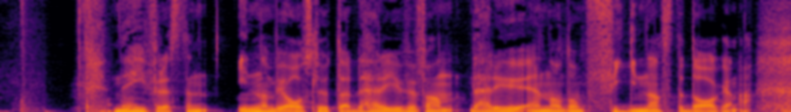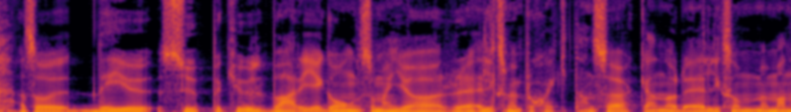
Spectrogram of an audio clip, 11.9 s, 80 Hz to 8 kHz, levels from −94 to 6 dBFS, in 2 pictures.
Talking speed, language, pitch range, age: 190 wpm, Swedish, 75-100 Hz, 30-49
